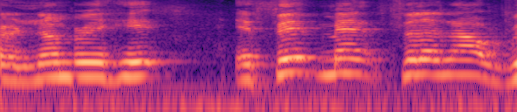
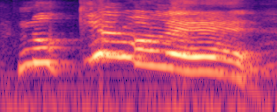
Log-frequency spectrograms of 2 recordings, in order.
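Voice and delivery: put-on high, loud, slow kid's whine with a laugh breaking through; whiny child refusal; 10 semitones higher, 12 dB louder, slower than usual. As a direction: pout out the refusal like a stubborn little boy.

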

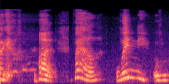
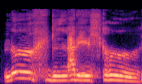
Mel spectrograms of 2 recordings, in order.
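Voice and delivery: lightly done Swedish chef gibberish; mock Swedish; much slower than usual. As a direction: babble like the Swedish chef, half-hearted. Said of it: "That was way too Swedish".

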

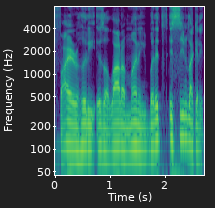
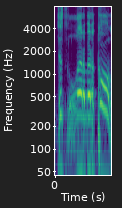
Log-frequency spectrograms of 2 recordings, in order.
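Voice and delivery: ordinary delivery

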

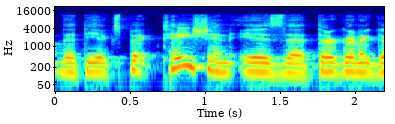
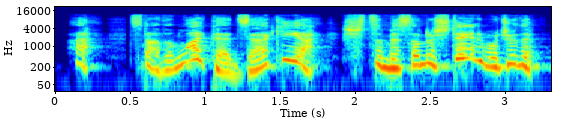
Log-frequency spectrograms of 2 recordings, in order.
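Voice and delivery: sleazy Phil excuse; 9 semitones higher, faster than usual. Retold or imitated.

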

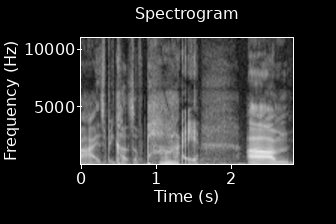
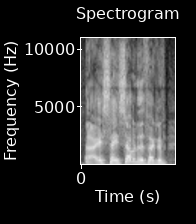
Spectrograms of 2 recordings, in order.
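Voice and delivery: usual speaking voice

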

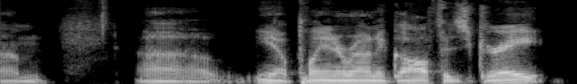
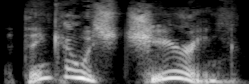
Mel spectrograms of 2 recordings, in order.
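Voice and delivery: high, loud squeaky protest; dad squeaks out a defence; sheepish squeak; 6 dB louder than usual. Retold or imitated. Dad answers his young son in a high squeaky defensive voice. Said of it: "And I go".

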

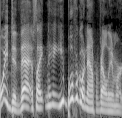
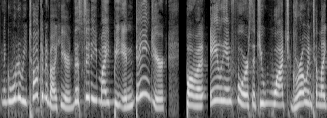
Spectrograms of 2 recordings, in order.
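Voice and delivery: incredulous rant; 8 semitones higher than usual. Retold or imitated. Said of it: "I'm like".

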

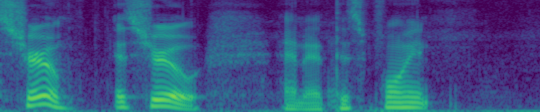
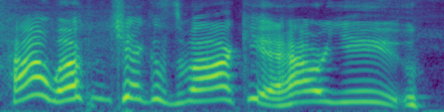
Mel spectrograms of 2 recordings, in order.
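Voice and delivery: very high, loud Czechoslovakian greeting; mock Czechoslovakian accent; 12 semitones higher, 6 dB louder than usual. Greeter welcoming visitors to Czechoslovakia, hammed-up accent. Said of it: "It's either that or Czechoslovakia".

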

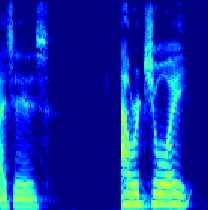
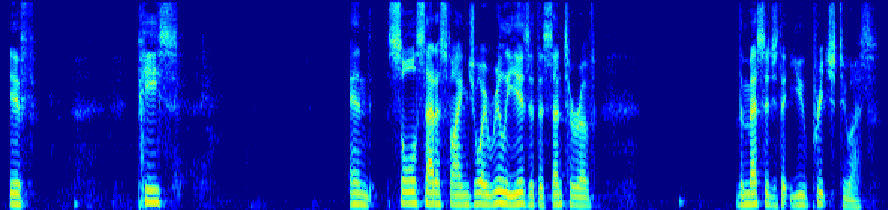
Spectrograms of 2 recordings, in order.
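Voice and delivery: prayer. Acted. Leads a prayer.

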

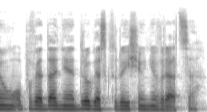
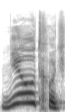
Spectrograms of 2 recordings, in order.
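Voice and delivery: put-on much higher thin childlike scream; 14 semitones higher, 3 dB louder than usual. Ciri screams thinly at Geralt riding off, high shriek. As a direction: shriek it thinly like a small girl. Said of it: "wrzasnęła cieńko".

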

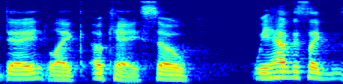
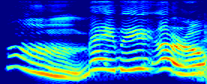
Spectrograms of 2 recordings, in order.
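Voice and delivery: mock pondering; 5 dB louder, slower than usual. Mock doubtful musing aside.

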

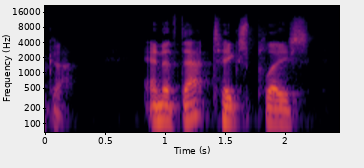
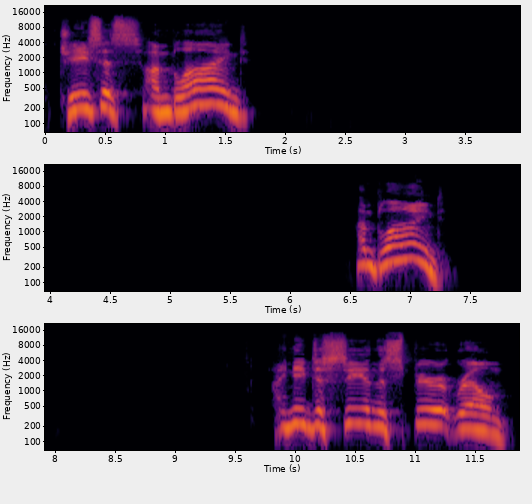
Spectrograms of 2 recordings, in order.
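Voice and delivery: high, pleading cries in prayer; crying out; 8 semitones higher, 5 dB louder than usual. Retold or imitated. Blind man's plea to the Lord Jesus, crying out. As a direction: call out in desperate need. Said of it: "a loud voice crying out to the Lord".

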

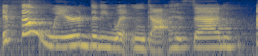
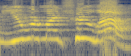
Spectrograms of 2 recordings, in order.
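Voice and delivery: high, very loud melodramatic declaration; hammed-up lovelorn yell; yelled mock quote; 10 semitones higher, 14 dB louder than usual. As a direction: shout the quote to win the argument. Yelling a quote to win the argument.

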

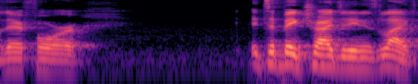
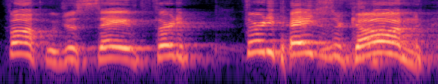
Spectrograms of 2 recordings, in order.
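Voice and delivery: high, loud, slowing triumphant cry; mock writers' room excitement; 10 semitones higher, 11 dB louder than usual. Imagined writer celebrating the cut, loud and high. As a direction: shout it like you just cut thirty pages. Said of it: "It's like".

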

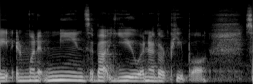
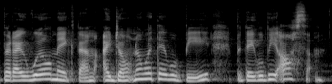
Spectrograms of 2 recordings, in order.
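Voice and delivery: normal talking voice

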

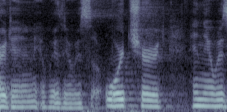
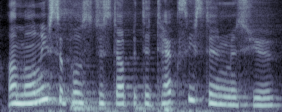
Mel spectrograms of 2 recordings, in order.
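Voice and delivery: higher, louder driver objecting; a lightly voiced Paris cabbie; taxi driver voice; 6 semitones higher, 4 dB louder than usual.

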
